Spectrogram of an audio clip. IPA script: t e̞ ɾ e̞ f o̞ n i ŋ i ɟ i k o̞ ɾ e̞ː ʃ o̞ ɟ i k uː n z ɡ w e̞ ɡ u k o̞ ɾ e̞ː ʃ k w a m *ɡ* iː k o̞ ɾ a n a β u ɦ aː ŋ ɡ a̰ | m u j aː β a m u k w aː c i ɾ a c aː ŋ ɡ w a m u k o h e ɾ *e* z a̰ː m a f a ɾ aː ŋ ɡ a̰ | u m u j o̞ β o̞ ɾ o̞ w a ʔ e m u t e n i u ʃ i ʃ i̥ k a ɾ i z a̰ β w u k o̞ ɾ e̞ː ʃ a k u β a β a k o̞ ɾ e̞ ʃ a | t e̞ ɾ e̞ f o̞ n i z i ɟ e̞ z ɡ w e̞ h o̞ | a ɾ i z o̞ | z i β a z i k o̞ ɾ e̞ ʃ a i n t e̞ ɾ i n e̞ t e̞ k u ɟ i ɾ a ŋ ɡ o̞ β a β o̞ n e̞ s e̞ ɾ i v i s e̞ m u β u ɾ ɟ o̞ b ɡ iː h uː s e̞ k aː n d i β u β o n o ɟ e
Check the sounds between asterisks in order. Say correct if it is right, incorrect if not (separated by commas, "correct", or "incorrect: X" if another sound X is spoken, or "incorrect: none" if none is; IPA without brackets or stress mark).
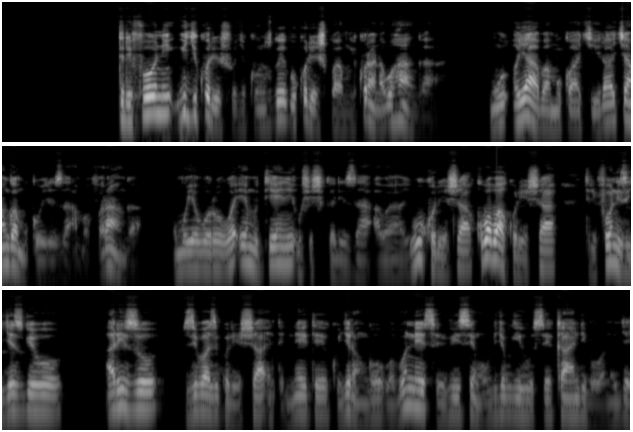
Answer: incorrect: ŋ, correct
